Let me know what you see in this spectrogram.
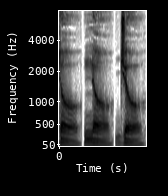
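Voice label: "tonojo", concatenated syllables; Affixing experiment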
